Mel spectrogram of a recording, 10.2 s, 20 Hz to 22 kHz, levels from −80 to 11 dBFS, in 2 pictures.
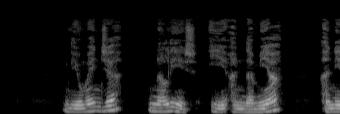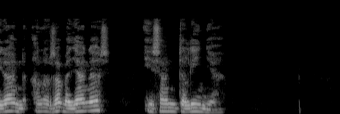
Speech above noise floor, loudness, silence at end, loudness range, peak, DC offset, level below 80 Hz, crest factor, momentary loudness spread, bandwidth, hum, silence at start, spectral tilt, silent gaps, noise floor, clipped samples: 48 dB; -28 LUFS; 1.75 s; 5 LU; -12 dBFS; under 0.1%; -70 dBFS; 18 dB; 13 LU; 11.5 kHz; none; 0.95 s; -5 dB/octave; none; -76 dBFS; under 0.1%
